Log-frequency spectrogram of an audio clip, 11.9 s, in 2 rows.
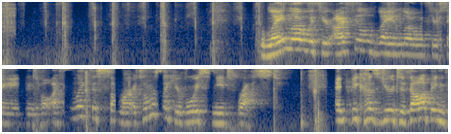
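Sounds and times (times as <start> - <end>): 
playing cards being shuffled and drawn for a card reading: 0.0 - 3.6, 10.0 - 10.4
speech: 3.4 - 11.8.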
